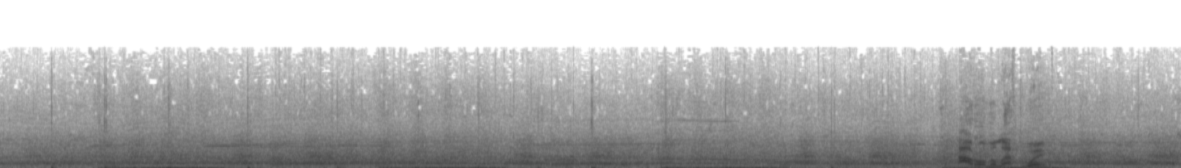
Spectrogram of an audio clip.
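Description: A basketball bounces steadily on a hardwood floor.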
